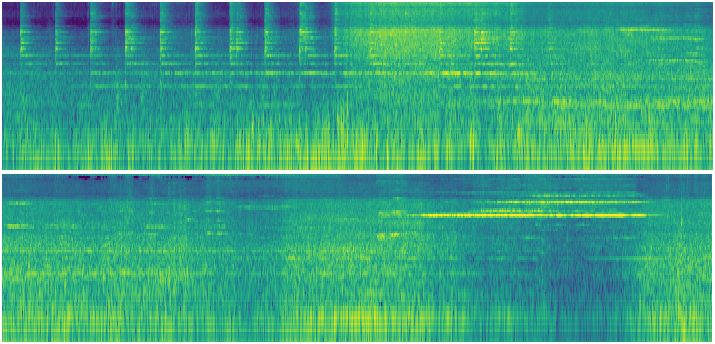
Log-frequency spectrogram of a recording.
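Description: Nippon Sharyo electric commuter railcars pulling into a station, with a bell ringing about twice a second for the first few seconds. Then comes the steady running noise of the wheels and motors, and a high brake and wheel squeal near the end as the train comes to a stop.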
